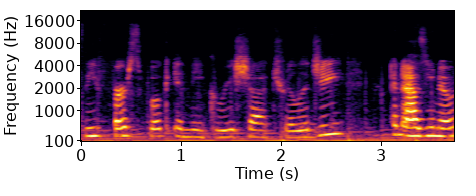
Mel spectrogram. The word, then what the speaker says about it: Grisha: first reading this book i thought it was pronounced grisha which i very shortly after learned was wrong it is pronounced grisha i learned this last month when i met leigh bardugo and she said grisha and i was like i'm so sorry i've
